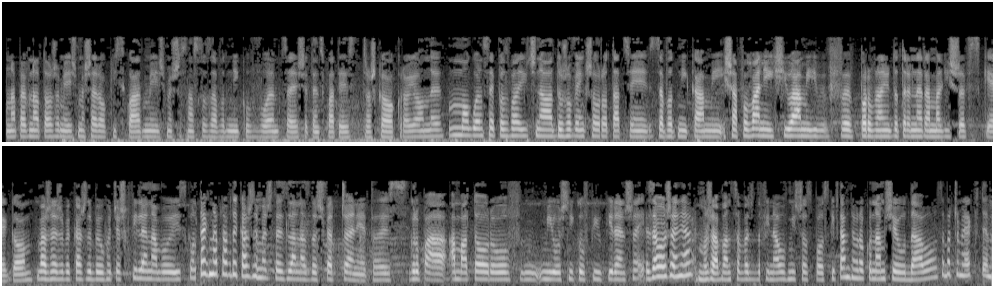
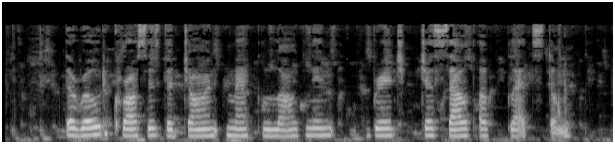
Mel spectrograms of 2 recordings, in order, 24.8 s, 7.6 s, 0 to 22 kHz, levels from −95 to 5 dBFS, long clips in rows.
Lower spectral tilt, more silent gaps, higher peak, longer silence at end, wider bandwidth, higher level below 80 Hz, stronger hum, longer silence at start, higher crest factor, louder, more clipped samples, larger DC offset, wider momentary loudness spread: about the same, -3.5 dB/octave vs -4.5 dB/octave; neither; first, 0 dBFS vs -8 dBFS; about the same, 0 s vs 0.05 s; second, 8 kHz vs 12 kHz; first, -42 dBFS vs -50 dBFS; neither; second, 0.05 s vs 0.3 s; about the same, 18 dB vs 16 dB; first, -20 LUFS vs -23 LUFS; neither; neither; about the same, 8 LU vs 10 LU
